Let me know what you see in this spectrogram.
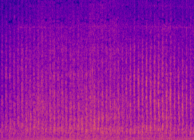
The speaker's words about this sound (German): Anflug auf den pyramidenförmigen Gipfel des Hochvogels in den Allgäuer Alpen. Der Pilot setzt den Helikopter mit nur einer Kufe auf einer Felskante knapp unterhalb des Gipfels auf, im zerklüfteten Gelände, und hält ihn in der Schwebe.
